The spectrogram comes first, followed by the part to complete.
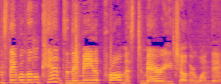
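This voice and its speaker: Her voice raised and projected, a woman talks at a fairly quick pace and a high pitch, with very wide pitch swings. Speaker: anime reviewer. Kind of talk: casual talk to camera.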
